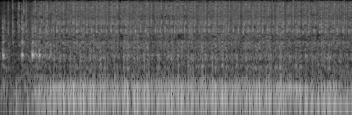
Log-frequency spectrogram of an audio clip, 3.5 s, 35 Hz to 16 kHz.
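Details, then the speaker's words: Honda Activa 6G scooter at idle: fast, sharp, heavy metallic tappet ticking that returns despite repeated tappet adjustment; caused by both worn rocker arm bearings. "ये देख सकते हैं आप, इसके अंदर टैपेड noise आ रही है और वो भी काफ़ी ज़्यादा आ रही है। तो इसका जो रीज़न है वो इसके जो रॉकर है उनकी ये जो दो बेरिंगें आती है वो दोनों ख़राब हो गई है।"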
